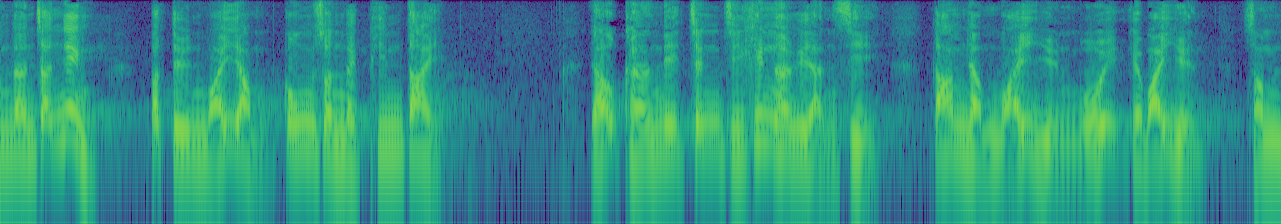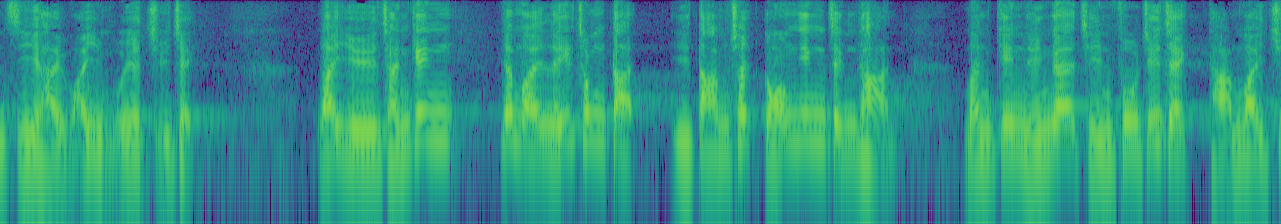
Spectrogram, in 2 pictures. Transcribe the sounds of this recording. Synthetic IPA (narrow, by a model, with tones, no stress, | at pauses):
nlœː˨˩ŋt͡sɐ˧njɪ˥ŋ | pɐ˥t̚t̪yː˨nwɐ˨˥jːɐ˨mkʊ˥ŋsɵ˧nlɪ˨k̚pʰiː˥nt̪ɐ˧j | jɐ˨˧wkʰœː˨˩ŋli˨t̚t͡sɪ˧ŋt͡siː˨kʰɪ˥ŋhœː˨˧ŋkɛ˧jɐ˨˩nsiː˨t̪aː˥mjɐ˨mwɐ˨˥jjyː˨˩nwuː˨˥jkɛː˧wɐ˨˥jːyː˨˩n | sɐ˨mt͡siː˧ɦɐ˨jwɐ̰˨˥jɥyː˨˩nwuː˨˥jkɛː˧t͡syː˨˥t͡sɪ˨k̚ | lɐ˨jːyː˨˩t͡sʰɐ˨˩nkɪ˥ŋ | jɐ˥nwɐ˨jle˨˧jt͡sʰʊ˥ŋt̪ɐ˨t̚jiː˨˩t̪aː˨mt͡ʃʰɵ˥t̚kɔː˨˥ŋjɪ˥ŋt͡sɪ˧ŋt̪ʰa̰ː˨˩n | mɐ˨˩nkiː˧nlyː˨˩nkɛː˧t͡sʰiː˨˩nfuː˧t͡ʃyː˨˥t͡sɪ˨k̚t̪ʰa̰ː˨˩mwɐ˨j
